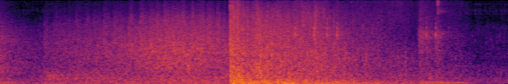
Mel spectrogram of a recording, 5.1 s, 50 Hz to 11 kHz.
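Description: Artillery duel in the strategy game Company of Heroes 2 between an infantry support gun and a Pak anti-tank gun: heavy booming shots and explosions over rumbling battle noise, with one loud blast partway through and a fainter one later.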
